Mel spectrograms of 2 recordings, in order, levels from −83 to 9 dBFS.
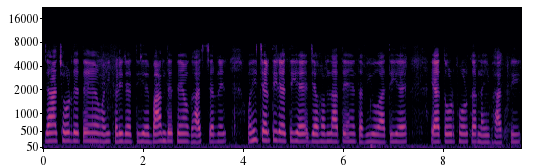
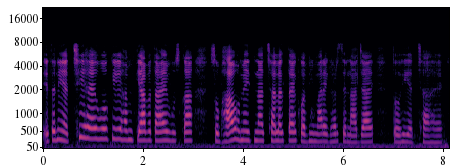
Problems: constant background noise, low volume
